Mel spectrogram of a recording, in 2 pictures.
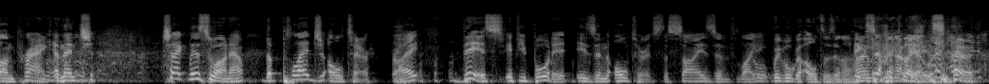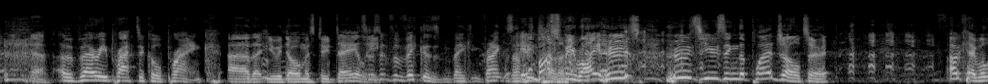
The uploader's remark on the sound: Live from The Edinburgh Festival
